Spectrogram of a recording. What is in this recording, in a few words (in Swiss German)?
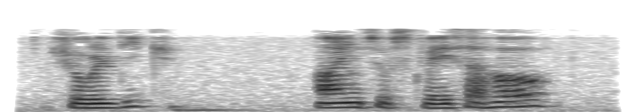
"schuldig", alsace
